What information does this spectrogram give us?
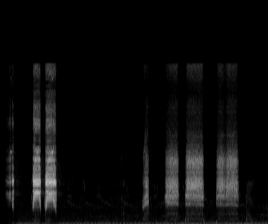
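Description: Black francolin giving harsh, grating, rasping notes: a quick pair, then a four-note phrase, over a steady low hum.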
